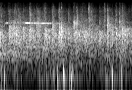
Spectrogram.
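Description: An audience breaks into steady applause for a son's birthday, many hands clapping in a dense, continuous patter at an even, moderate loudness for a few seconds, with no one speaking.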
